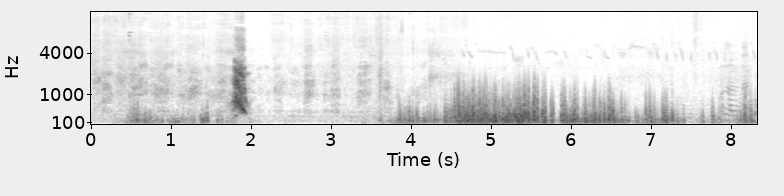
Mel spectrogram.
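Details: Pet dogs out walking with their owner, six dogs including Dixie and Annie: one sharp loud bark, then a long run of rough low barking and whining mixed with voices and rustle outdoors.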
